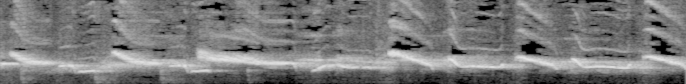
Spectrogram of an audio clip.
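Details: Tame Chinese hwamei with a large build and strong voice sings bright, swooping whistled phrases, each dropping then climbing, repeated rapidly with crisp sharp accents.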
